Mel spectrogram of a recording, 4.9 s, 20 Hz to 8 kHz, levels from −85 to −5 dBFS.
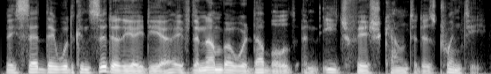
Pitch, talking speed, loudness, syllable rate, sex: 95 Hz, 220 wpm, -17 LUFS, 5.5 syllables/s, male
